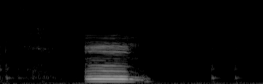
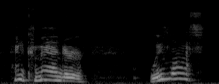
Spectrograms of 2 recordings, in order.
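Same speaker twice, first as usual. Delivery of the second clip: higher-pitched voice of an urgent crew member; crew member reporting; 8 semitones higher than usual. Retold or imitated. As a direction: report to your commander in a raised pitch. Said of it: "someone's like".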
